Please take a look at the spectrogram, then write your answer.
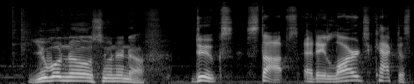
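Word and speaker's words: Dux: a warrior a knight have you ever heard the expression put up your dukes i was wondering is that a nickname i am a ranger my name is spelled d-u-x if it comes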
